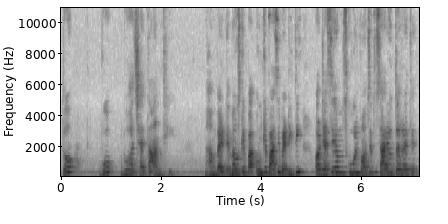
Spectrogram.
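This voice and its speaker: A young woman with a high voice tells childhood stories in a lively, chatty way, laughing often. She sounds a little distant from the mic, in an echoey room with faint background noise. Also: moderate pace. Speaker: podcast guest. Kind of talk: casual storytelling.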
